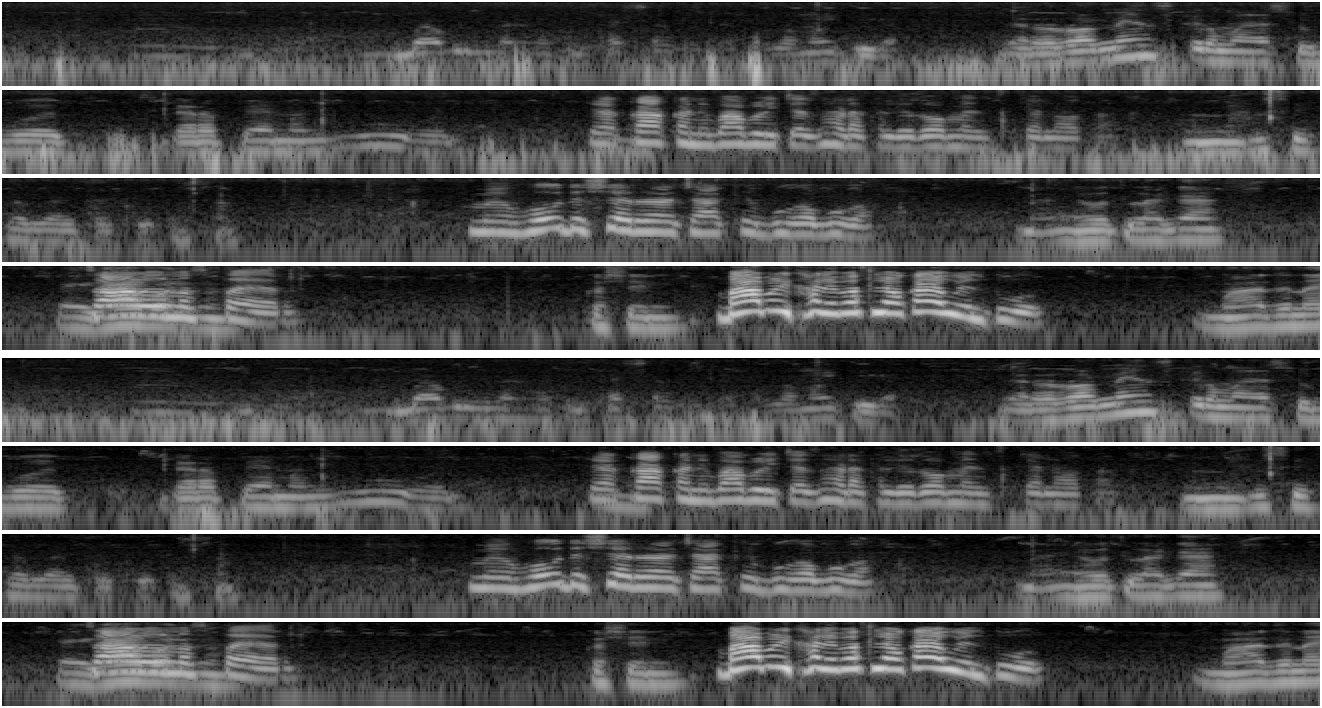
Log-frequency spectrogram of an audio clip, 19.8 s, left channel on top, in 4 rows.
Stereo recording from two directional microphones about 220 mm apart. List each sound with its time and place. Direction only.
3.8 s speech: centre (ahead or behind)
7.1 s speech: centre (ahead or behind)
9.7 s speech: 15° left (ahead or behind)
11.6 s speech: centre (ahead or behind)
17.0 s speech: centre (ahead or behind)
